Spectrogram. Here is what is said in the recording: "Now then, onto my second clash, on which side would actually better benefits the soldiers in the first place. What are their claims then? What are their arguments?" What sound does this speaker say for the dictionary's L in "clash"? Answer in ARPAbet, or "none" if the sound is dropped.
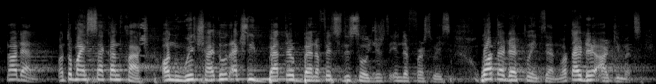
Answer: L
